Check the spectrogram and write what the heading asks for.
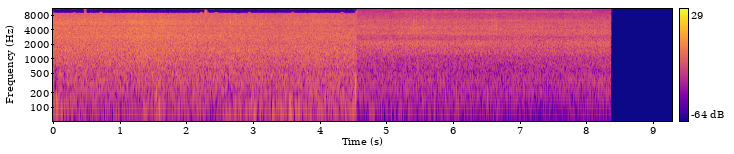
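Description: Sea surf washing at the shoreline with wind buffeting the microphone in gusts. About four and a half seconds in it drops to a quieter, steadier wash of waves, and the sound cuts off abruptly near the end.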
